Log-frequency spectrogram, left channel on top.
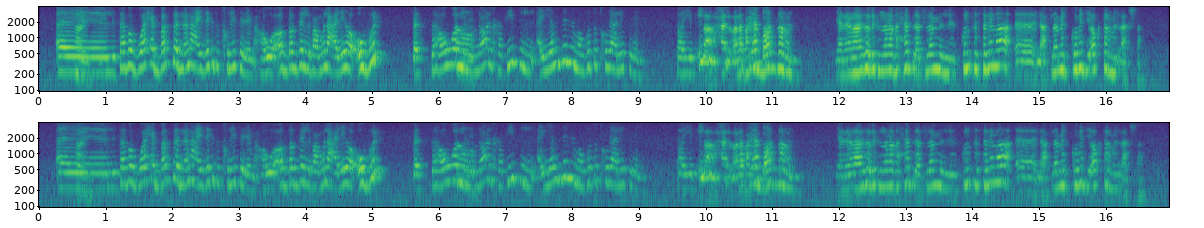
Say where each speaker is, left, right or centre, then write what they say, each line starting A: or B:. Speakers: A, on the left; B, on the left.
A: آه
B: طيب اوكي
A: لسبب واحد بس ان انا عايزاكي تدخلي سينما هو اه الضجه اللي معموله عليها اوفر بس هو
B: اه
A: من النوع الخفيف الايام دي اللي موجود تدخلي عليه سينما طيب انت
B: لا
A: بتحبي
B: حلو انا
A: افلام
B: بحب
A: ايه
B: اصلا
A: عموما
B: يعني انا عايزه اقولك ان انا بحب الافلام اللي تكون في السينما آه، الافلام الكوميدي اكتر من الاكشن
